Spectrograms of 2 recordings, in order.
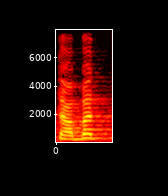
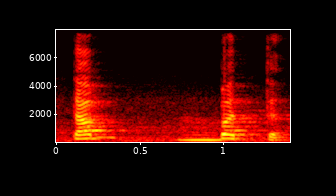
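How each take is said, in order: First: The middle consonant is short and single. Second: The middle consonant is doubled and pressed. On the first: The speaker calls it wrong. "அது தப்பா போயிரும்" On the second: The speaker calls it right. "அழுத்தணும்"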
